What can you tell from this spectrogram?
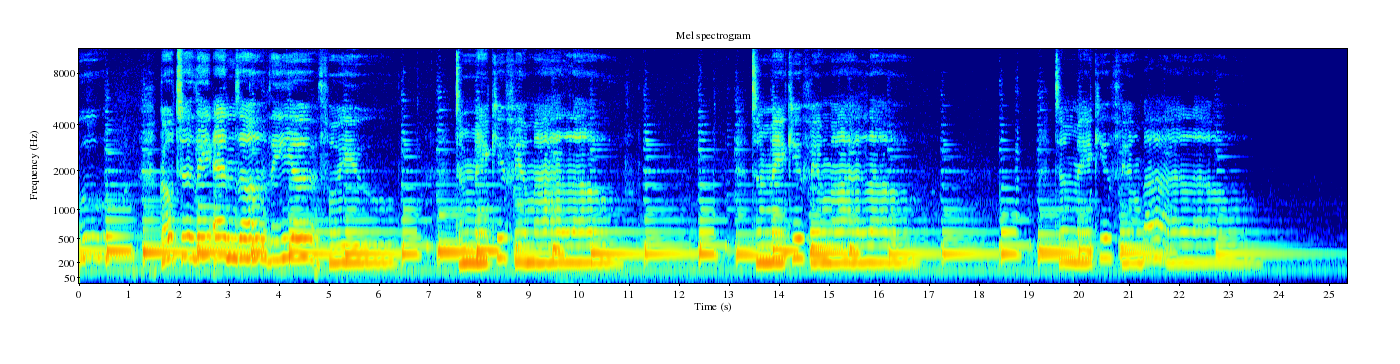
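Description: Ukulele played slowly as an instrumental ending to a song, each strum left to ring. The last chord rings out and fades away near the end.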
